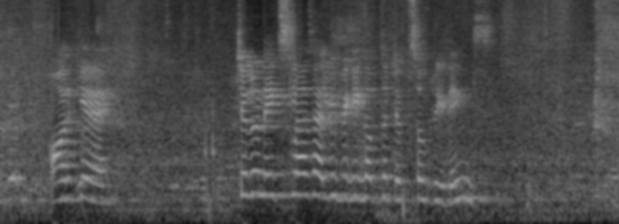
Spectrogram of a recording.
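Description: A middle-aged woman laughs.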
